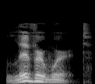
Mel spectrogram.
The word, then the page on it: liverwort: British English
